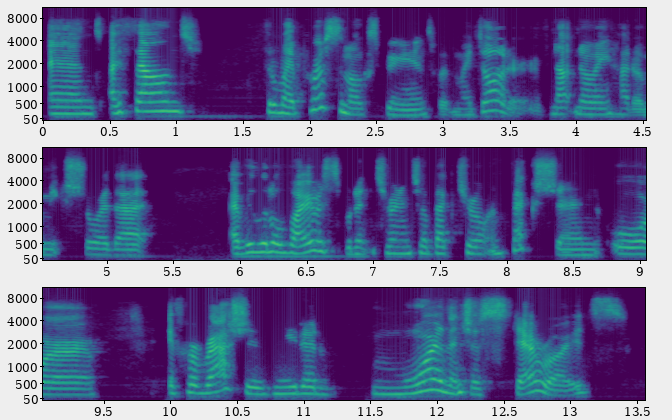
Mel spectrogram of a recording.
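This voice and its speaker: A woman speaking as an expert guest in an interview, explaining in an earnest, measured way with emphasis on key words. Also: mid-range voice, lively intonation, fairly bright tone, no room sound, low-quality recording. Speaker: podcast guest, pediatrician.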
